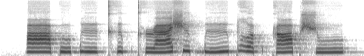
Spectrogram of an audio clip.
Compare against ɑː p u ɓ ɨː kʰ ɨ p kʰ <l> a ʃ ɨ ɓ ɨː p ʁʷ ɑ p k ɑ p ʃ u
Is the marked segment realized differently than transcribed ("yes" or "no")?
yes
